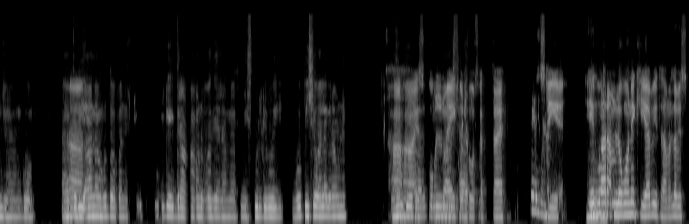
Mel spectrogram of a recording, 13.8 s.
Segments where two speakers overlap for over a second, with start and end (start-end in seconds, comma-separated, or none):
7.8-9.4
